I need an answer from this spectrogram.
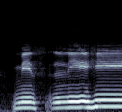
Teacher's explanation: Mis di hujung lidah. Mislihi, dua harakat.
